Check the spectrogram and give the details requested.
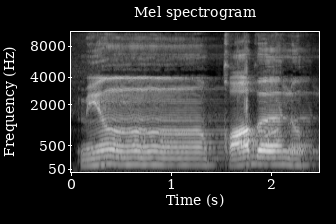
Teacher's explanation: وہی کیفیت یہاں ہونی چاہیے، نا الف مدہ ہے، من قبل یہاں نون ساکن کا اخفا ہے لیکن موٹا اخفا ہے، قاف کو بھی موٹا کرنا ساتھ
